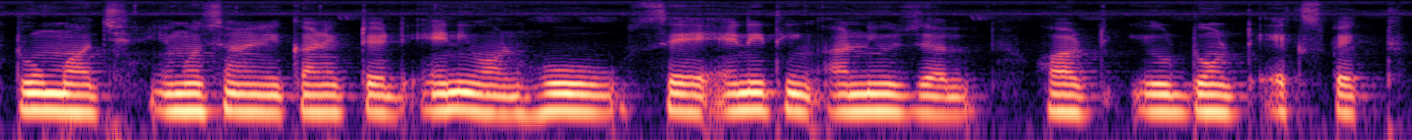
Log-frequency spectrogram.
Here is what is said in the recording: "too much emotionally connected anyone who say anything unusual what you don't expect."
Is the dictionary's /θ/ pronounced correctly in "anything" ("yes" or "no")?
no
